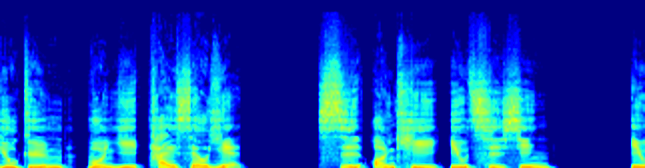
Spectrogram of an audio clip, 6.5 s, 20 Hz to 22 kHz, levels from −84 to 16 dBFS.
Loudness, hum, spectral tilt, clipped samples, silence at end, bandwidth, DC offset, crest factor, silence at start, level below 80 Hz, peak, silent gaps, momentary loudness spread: -20 LUFS; none; -4 dB/octave; under 0.1%; 0 s; 17.5 kHz; under 0.1%; 18 dB; 0 s; -72 dBFS; -4 dBFS; 2.54-3.12 s, 5.69-6.29 s; 5 LU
